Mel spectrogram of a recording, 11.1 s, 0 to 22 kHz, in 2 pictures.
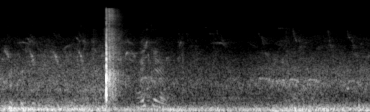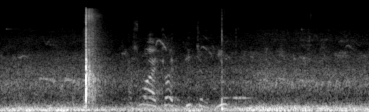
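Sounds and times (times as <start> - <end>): baseball bat hitting ball: 1.6 - 1.9, 6.8 - 7.2.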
